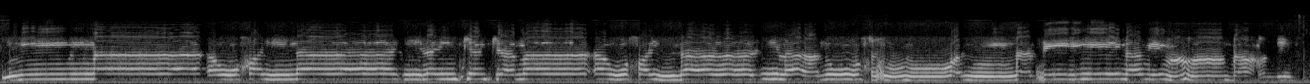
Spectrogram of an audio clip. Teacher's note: وراعي المدود أن تكون يعني المنفصل والمتصل أن يكون أربع حركات وأن تكون متساوية أيضا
